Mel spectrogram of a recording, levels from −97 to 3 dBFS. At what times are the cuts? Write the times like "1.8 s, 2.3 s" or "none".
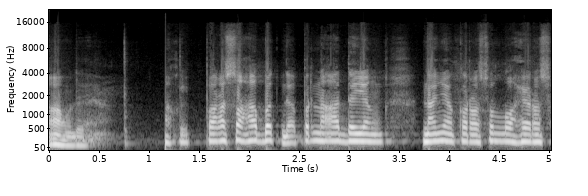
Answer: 1.2 s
